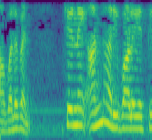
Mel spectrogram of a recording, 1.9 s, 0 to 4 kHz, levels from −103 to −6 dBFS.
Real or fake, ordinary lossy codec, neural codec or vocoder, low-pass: real; none; none; 3.6 kHz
